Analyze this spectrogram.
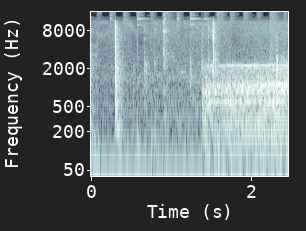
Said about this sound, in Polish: No to zaczniemy sobie od tego, że ekspres włączymy, tak? Czyli wciskam Pierwszy przycisk e, po lewej stronie, te cztery przyciski, o których mówiłem w kształcie prostokątów, tak? Tak. No to włączamy.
